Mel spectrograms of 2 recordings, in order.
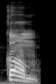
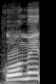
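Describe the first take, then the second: First: It is said as one syllable, 'kum'. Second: It is said as two syllables, 'ko-me'. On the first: The speaker calls it right. "ओ का उच्चारण अ करना है" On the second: The speaker calls it wrong. "इसे को में नहीं पढ़ना है"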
